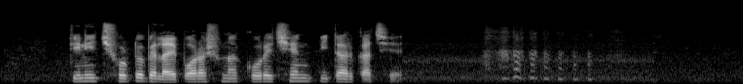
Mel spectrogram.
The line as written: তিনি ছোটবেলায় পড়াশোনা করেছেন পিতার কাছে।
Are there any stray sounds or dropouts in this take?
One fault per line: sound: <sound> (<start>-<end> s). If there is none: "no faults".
sound: laugh (4.8-6.4 s)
